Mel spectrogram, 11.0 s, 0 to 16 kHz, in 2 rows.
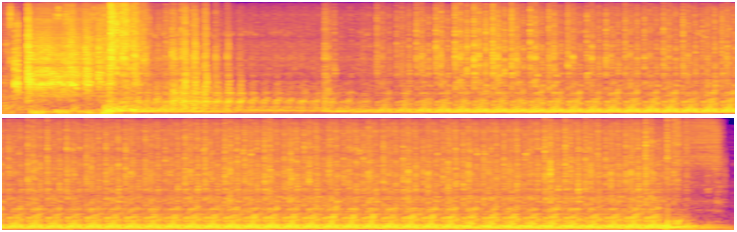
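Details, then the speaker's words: Chrysler 300C 5.7 Hemi with long-tube headers, driver's side header bolts missing: engine catches and settles into loud raspy idle with sharp ticking puff each firing pulse; exhaust leak at header from missing bolts. "But we got to do some freaking work cuz this it sounds like crap."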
